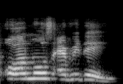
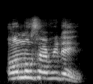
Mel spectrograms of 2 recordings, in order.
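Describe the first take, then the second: First: Said in the usual way. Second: Almost every day said higher and louder, punched; emphatic repeat. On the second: Real, not acted. To the listeners, insisting he heard it daily, emphatic.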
